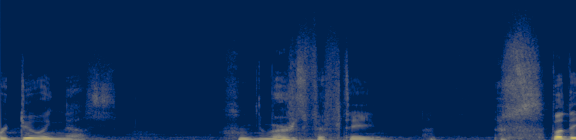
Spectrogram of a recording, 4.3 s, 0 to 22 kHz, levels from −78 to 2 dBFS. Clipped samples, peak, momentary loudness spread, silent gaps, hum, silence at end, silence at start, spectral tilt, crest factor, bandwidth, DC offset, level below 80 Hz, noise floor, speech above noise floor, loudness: under 0.1%; -8 dBFS; 21 LU; none; none; 0 s; 0 s; -6 dB/octave; 22 dB; 18.5 kHz; under 0.1%; -66 dBFS; -66 dBFS; 38 dB; -31 LUFS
